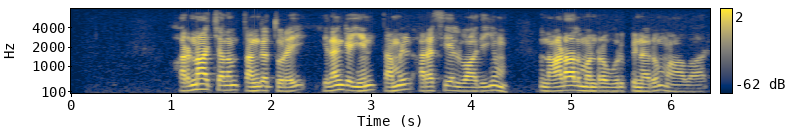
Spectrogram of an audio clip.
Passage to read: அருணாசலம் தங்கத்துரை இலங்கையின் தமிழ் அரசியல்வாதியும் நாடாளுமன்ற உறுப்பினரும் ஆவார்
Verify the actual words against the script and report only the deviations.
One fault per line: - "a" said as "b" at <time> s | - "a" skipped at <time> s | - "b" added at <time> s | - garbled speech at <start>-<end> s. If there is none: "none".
none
